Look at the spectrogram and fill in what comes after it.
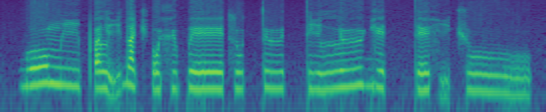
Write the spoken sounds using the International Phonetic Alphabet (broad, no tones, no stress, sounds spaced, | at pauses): ɡ oː m iː pʼ ɐ l ḭ d a t͡ʃʼ o xʲ o p eː t͡s u tː ɨː tː i lː ɨː ɡʲ e tː e x ḭ t͡ʃ uː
